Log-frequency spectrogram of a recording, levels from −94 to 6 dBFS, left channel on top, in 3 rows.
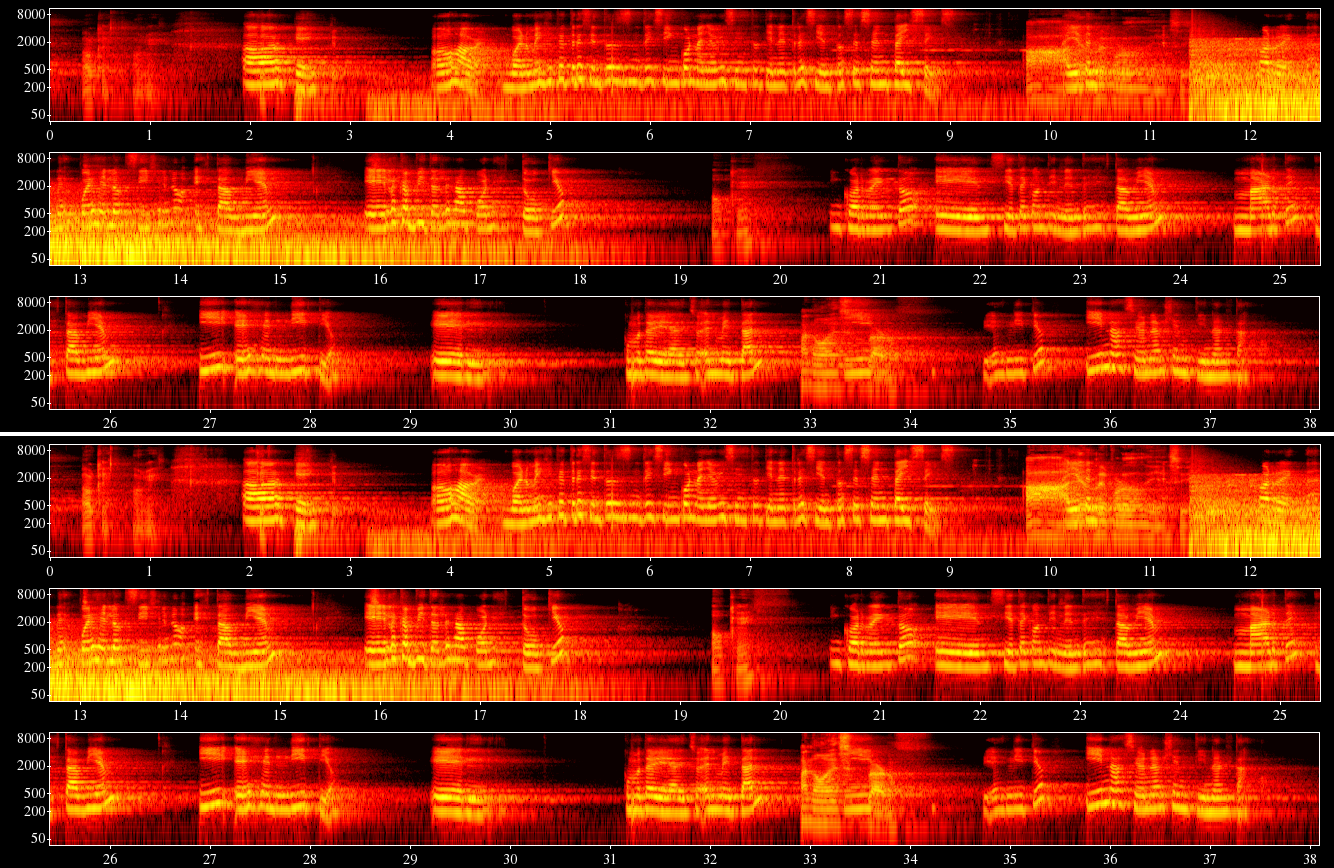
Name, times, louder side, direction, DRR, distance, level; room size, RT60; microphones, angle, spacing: voice 1, 0.3-2.2 9.8-11.4 13.1-13.2 15.9-16.0 19.3-19.8 32.9-34.0, right 5 dB, 55° right, 8 dB, 0.6 m, -32 dB
voice 2, 1.9-2.7 3.8-8.9 10.1-10.5 11.8-15.0 15.8-17.9 20.5-23.9 24.5-26.1 26.9-28.3 29.2-30.0 31.2-32.6 33.3-33.6 34.7-35.4 35.8-37.4, right 1 dB, 15° right, 8 dB, 0.6 m, -26 dB
sound 1, 3.2-5.8 6.2-6.3 7.8-8.2 8.5-9.9 10.2-10.3 10.5-10.6 10.9-11.0 11.4-18.1, equal, 5° left, 1.8 m, -30 dB
19.5 x 12.5 x 3.6 m, 2.2 s
head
